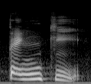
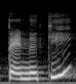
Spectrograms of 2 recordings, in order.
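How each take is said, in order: First: The middle consonant is a soft nasal sound. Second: The middle consonant is a clear n sound. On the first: The speaker calls it right. "we say tenki. So n here is nasal and not the n sound" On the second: The speaker calls it wrong. "We never say tenki"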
